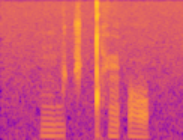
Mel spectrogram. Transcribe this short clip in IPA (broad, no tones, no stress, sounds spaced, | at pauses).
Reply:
ŋ u t͡ʃ ǃʰ ɛ̃ ʔ ɔ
